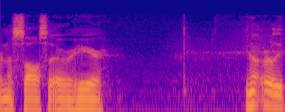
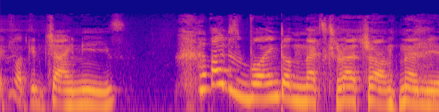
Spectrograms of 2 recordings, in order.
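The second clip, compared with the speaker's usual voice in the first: higher Wisconsin voice, breaking character; mock Wisconsin server losing the bit; Wisconsin accent; 5 semitones higher than usual. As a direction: stay in the Wisconsin accent while fumbling. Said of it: "Wisconsin accent".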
